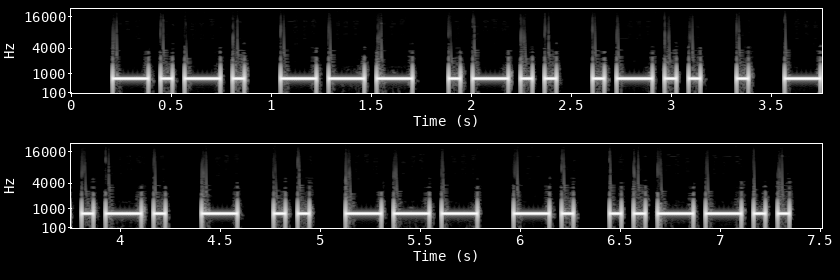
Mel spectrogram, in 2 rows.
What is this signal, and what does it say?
Morse code, heard as a keyed tone, about 20 wpm, 700 Hz. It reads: COLLECTION?
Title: Sentences from Top 1200 Words 20wpm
